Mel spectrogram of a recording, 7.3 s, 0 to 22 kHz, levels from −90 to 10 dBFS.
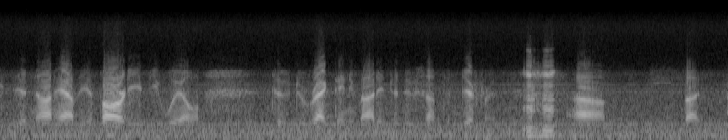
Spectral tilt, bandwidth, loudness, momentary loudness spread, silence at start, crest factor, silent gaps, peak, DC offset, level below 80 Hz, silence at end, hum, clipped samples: -5 dB/octave; 16.5 kHz; -31 LUFS; 14 LU; 0 s; 20 dB; none; -10 dBFS; under 0.1%; -50 dBFS; 0 s; none; under 0.1%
